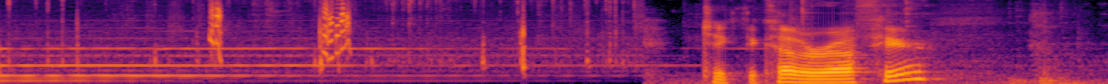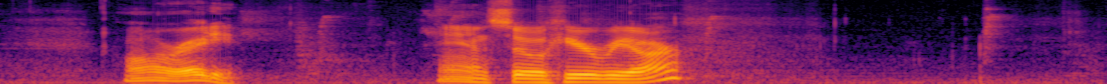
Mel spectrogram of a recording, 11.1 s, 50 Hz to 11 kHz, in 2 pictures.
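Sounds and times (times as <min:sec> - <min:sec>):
background music: 0:00.0 - 0:04.9.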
